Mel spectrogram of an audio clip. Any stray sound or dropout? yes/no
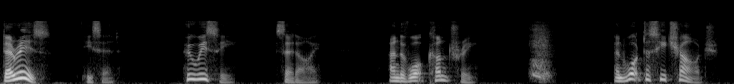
yes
